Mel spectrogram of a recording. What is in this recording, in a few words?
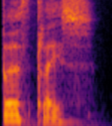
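"birthplace", British English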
